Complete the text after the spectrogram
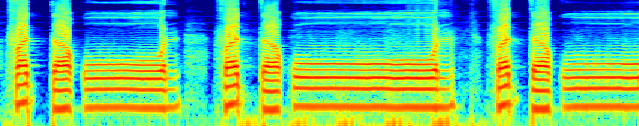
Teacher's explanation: Awalnya kan ku 2 harokat, karena ada sukun arid menjadi kita boleh membaca dengan 3 pilihan, boleh 2 harokat, boleh 4 harokat, boleh pula 6 harokat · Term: mad arid disukun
